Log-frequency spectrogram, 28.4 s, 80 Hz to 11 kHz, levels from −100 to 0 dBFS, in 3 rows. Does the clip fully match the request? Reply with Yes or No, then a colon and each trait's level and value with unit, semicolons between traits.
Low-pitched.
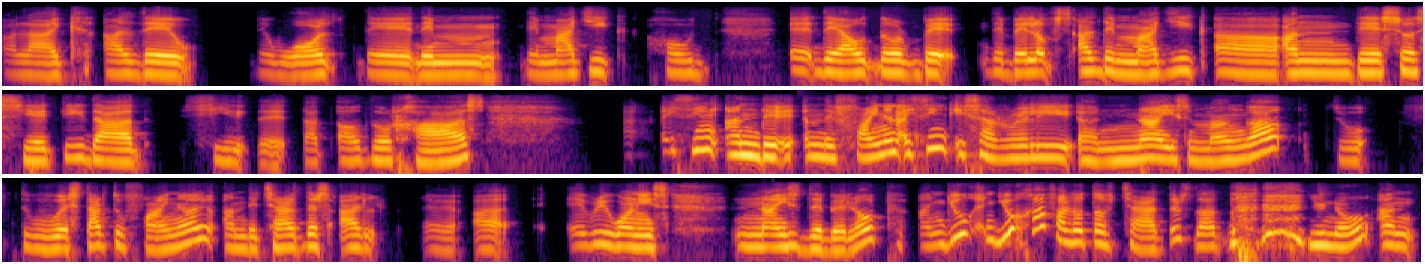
No: high, 190 Hz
